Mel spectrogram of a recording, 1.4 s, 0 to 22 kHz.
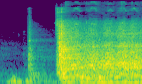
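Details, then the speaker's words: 1965 Pontiac Catalina, first cranking after 20 years apart, no steering wheel, on booster pack: steady, even cranking drone with no firing; carburetor dry, no fuel reaching it, later primed by sucking fuel through hose. "Carburetor still sounds dry. Yeah, I'm killing my booster pack."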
